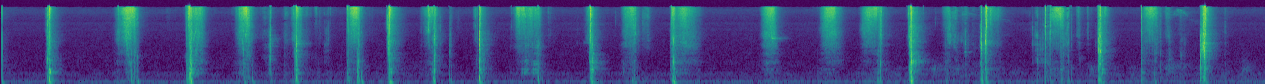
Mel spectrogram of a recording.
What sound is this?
Sliding Placing Putting Down Playing Card Cards
Sliding and placing playing cards (paper-based) on a smooth wooden surface.
casino, gambling, game, shuffling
